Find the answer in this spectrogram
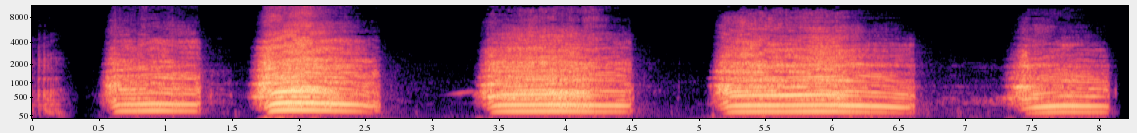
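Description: A moose gives a series of long, deep, nasal moans, each about a second long.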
